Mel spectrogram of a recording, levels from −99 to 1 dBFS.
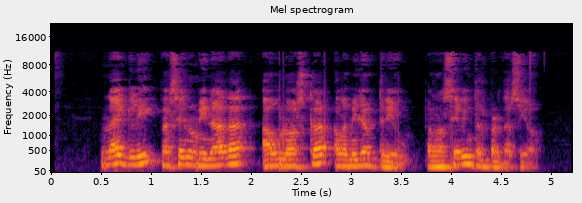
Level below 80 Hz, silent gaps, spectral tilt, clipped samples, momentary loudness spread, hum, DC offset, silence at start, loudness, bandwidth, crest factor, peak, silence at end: -60 dBFS; none; -6.5 dB/octave; under 0.1%; 9 LU; none; under 0.1%; 0.5 s; -26 LUFS; 11.5 kHz; 16 dB; -10 dBFS; 0.35 s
